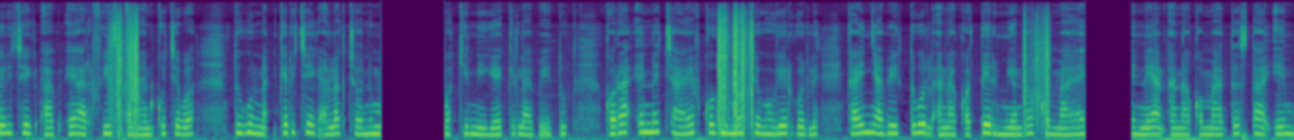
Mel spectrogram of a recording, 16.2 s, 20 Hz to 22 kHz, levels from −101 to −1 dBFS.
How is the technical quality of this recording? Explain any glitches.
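The recording has several distinct technical problems: three bursts of scratching noise, two playback stalls and three small skips.

Cable scratch noise appears at 1.3–1.7 s just before "ko chebo", at 8.96–9.41 s and at 12.77–13.14 s. It is most likely a worn connector or cable being disturbed, with its contact resistance fluctuating quickly. You hear a rough, rustling crackle. The first burst is roughly as loud as the speech, the second a little louder and the third a little quieter. A spectrogram shows ragged broadband smears, and the waveform shows jagged, irregular spikes.

Two rebuffering stalls occur, at 4.75–5.56 s and at 13.56–14.14 s. Each time, the player ran out of downloaded audio and waited for more. The speech cuts to dead silence and then resumes from exactly where it stopped, so nothing is lost. The stalls add 0.80 s and 0.58 s respectively. The waveform shows a flat line, and the spectrogram shows a blank vertical band with clean edges.

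Dropped buffers (overruns) happen at 9.69 s, just before "kole kainya biik tugul", at 11.82 s right after those words and at 12.67 s. Likely the software failed to collect its samples before the hardware overwrote them, so the audio on either side is spliced together directly. The first skip loses around 40 ms and the others around 10 ms each. Each is heard as a small jump forward. The waveform shows a sudden discontinuity, and the spectrogram shows a thin vertical line.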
